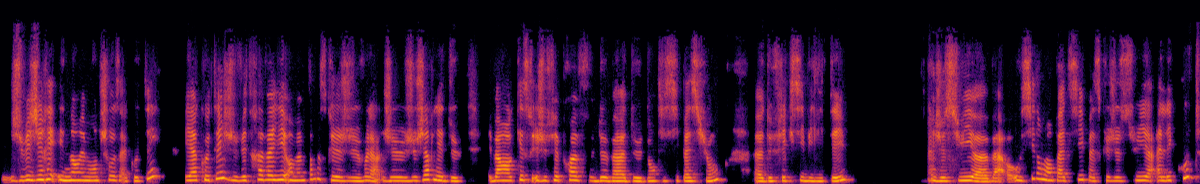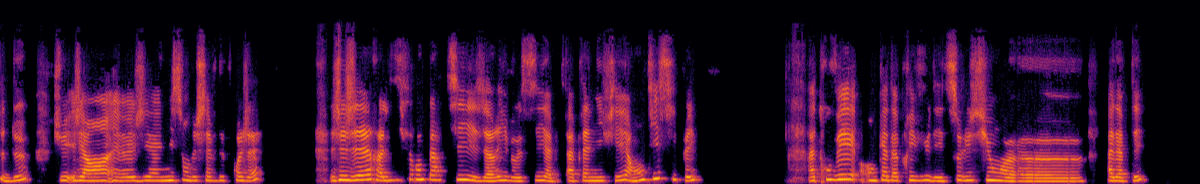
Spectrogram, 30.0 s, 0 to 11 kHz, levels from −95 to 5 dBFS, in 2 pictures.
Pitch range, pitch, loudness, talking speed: 210-260 Hz, 230 Hz, -19 LUFS, 175 wpm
